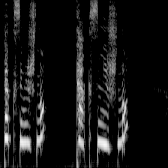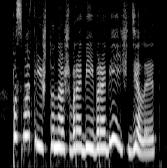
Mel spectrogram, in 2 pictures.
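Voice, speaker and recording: Lively little titmouse, very high and chirpy, squeaky, storybook bird. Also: female voice, measured pace, no echo, clean studio sound, heavily acted. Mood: giggly. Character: lively giggling female titmouse.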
